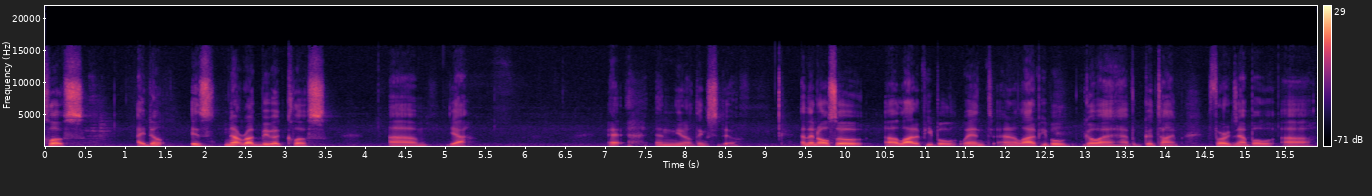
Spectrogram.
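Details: Adult man with Broca's (expressive) aphasia from a stroke during heart surgery in 2007, about 10 years earlier; hospitalized two months, then OT, PT and speech therapy; difficulty with names, numbers, reading and writing; agrammatic speech with word-finding errors.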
